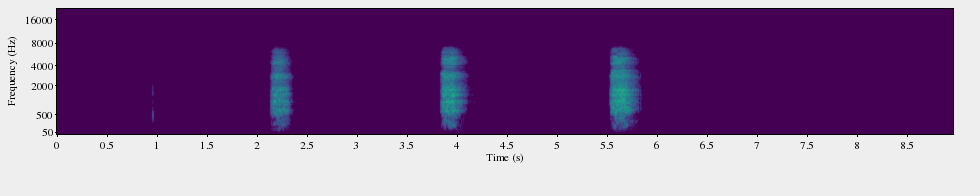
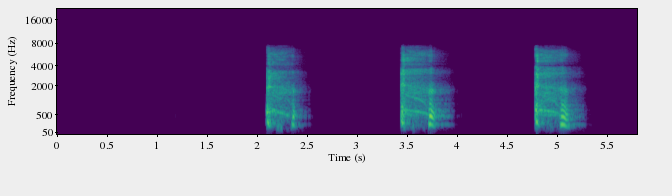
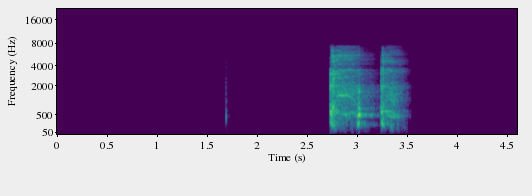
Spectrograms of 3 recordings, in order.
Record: {"exhalation_length": "9.0 s", "exhalation_amplitude": 5933, "exhalation_signal_mean_std_ratio": 0.18, "three_cough_length": "5.8 s", "three_cough_amplitude": 23901, "three_cough_signal_mean_std_ratio": 0.26, "cough_length": "4.6 s", "cough_amplitude": 26310, "cough_signal_mean_std_ratio": 0.23, "survey_phase": "beta (2021-08-13 to 2022-03-07)", "age": "45-64", "gender": "Female", "wearing_mask": "No", "symptom_cough_any": true, "symptom_sore_throat": true, "symptom_fatigue": true, "symptom_fever_high_temperature": true, "symptom_headache": true, "smoker_status": "Never smoked", "respiratory_condition_asthma": false, "respiratory_condition_other": false, "recruitment_source": "Test and Trace", "submission_delay": "2 days", "covid_test_result": "Positive", "covid_test_method": "RT-qPCR", "covid_ct_value": 24.2, "covid_ct_gene": "ORF1ab gene", "covid_ct_mean": 25.5, "covid_viral_load": "4400 copies/ml", "covid_viral_load_category": "Minimal viral load (< 10K copies/ml)"}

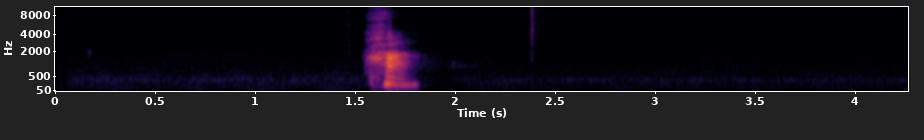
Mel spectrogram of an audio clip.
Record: {"exhalation_length": "4.3 s", "exhalation_amplitude": 32767, "exhalation_signal_mean_std_ratio": 0.15, "survey_phase": "beta (2021-08-13 to 2022-03-07)", "age": "18-44", "gender": "Female", "wearing_mask": "No", "symptom_fatigue": true, "symptom_headache": true, "smoker_status": "Never smoked", "respiratory_condition_asthma": false, "respiratory_condition_other": false, "recruitment_source": "REACT", "submission_delay": "1 day", "covid_test_result": "Negative", "covid_test_method": "RT-qPCR", "influenza_a_test_result": "Negative", "influenza_b_test_result": "Negative"}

